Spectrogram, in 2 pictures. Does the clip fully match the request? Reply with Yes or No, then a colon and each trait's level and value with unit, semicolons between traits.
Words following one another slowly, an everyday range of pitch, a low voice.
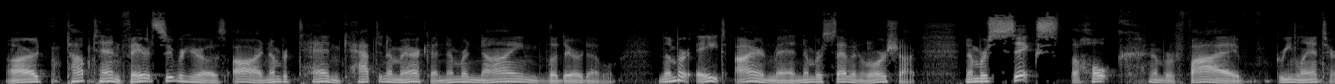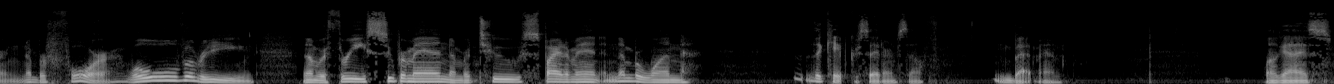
No: slow, 110 wpm; wide, 5.8 semitones; low, 110 Hz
